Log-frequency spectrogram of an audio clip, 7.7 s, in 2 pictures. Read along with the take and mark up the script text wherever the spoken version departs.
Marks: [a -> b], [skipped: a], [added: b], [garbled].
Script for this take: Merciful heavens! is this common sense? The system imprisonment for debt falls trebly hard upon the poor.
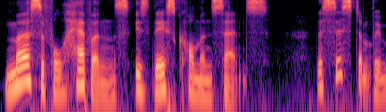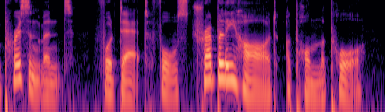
Merciful heavens! is this common sense? The system imprisonment for debt falls trebly hard upon the poor.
